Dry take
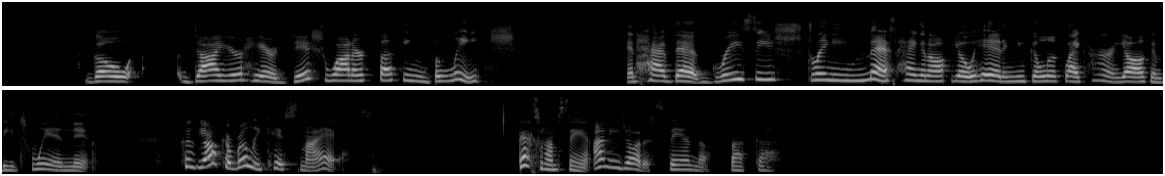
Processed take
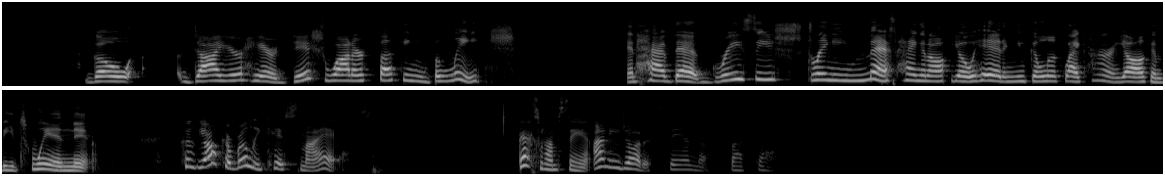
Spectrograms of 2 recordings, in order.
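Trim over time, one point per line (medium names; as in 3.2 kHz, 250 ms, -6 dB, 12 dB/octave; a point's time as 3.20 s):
11.20 s +0.5 dB
12.17 s +8.5 dB
13.50 s -2 dB
17.88 s -2 dB
18.32 s -13 dB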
